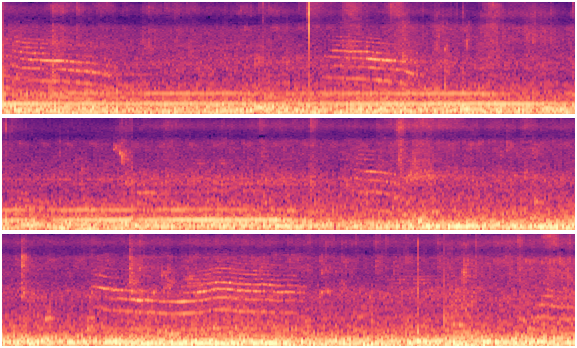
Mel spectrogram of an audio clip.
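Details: Feral cat named Maya calling for food while her kitten is missing: a run of rising-then-falling meows early on, then another cluster of wavering meows near the end. A steady low hum runs through the first half over constant background rumble.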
